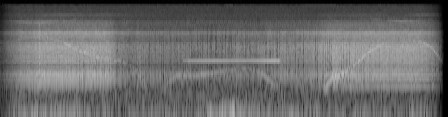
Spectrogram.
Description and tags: radio frequency tuning noises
